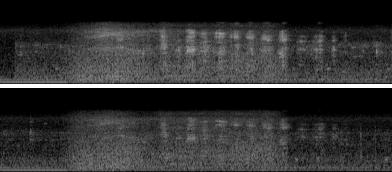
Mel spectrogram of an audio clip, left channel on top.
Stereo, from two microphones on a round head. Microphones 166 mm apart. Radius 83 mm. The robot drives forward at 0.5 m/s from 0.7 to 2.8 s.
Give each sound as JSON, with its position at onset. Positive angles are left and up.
{"t": 0.8, "sound": "laughter", "side_deg": 35, "distance_m": 1.6}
